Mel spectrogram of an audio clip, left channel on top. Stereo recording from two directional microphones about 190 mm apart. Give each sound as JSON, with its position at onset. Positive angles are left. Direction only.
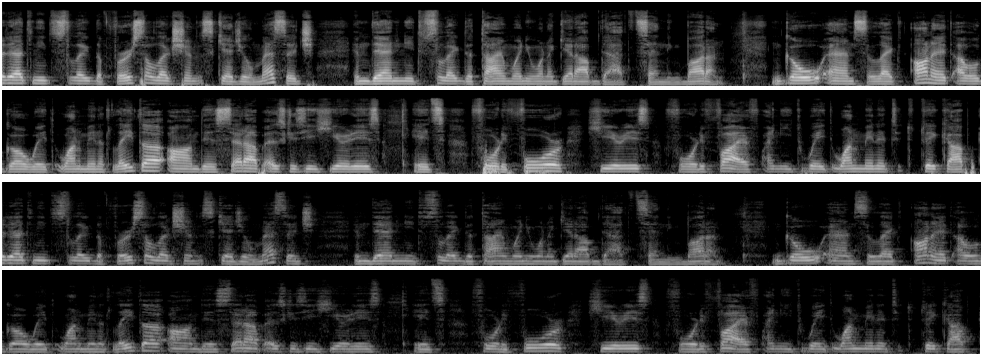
{"t": 0.0, "sound": "speech", "side_deg": 40}
{"t": 15.7, "sound": "speech", "side_deg": 25}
